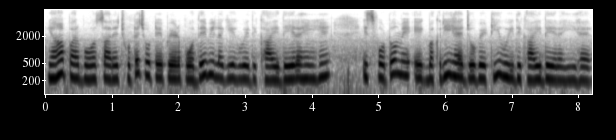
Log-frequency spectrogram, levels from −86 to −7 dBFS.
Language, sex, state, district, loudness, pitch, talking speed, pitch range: Hindi, female, Rajasthan, Jaipur, -13 LUFS, 225 Hz, 190 wpm, 220-245 Hz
